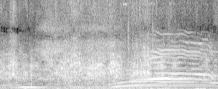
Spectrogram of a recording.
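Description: A flock of silver gulls squawking together; about a second in, a frightened toddler starts a long rising wail.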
